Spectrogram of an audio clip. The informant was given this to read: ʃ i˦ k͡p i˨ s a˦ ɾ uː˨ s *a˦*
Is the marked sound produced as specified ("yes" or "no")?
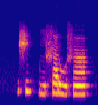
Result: no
